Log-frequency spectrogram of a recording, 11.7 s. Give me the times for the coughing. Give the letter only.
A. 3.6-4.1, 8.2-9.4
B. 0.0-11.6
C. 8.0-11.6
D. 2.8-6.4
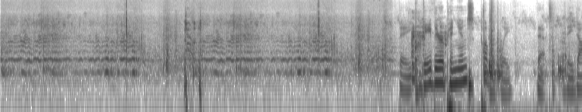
A.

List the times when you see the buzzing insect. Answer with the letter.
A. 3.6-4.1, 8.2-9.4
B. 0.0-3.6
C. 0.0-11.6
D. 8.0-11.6
C.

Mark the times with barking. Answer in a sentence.
You can't hear the barking here.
